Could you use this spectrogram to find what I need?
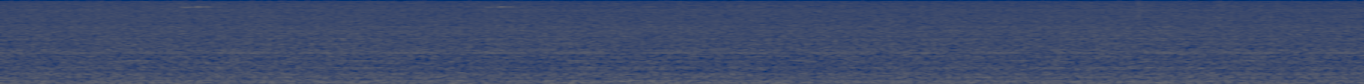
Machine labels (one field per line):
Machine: fan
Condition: normal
